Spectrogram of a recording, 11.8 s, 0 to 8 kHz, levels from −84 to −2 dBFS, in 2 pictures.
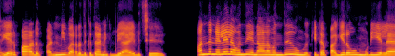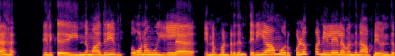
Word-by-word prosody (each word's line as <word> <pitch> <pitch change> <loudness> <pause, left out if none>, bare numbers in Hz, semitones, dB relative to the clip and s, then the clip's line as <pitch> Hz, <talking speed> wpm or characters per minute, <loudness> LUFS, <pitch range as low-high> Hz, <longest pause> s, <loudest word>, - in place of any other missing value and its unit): ஏற்பாடு 235 -2 0
பண்ணி 230 +5 0
வர்றதுக்கு 220 0 -2
தான் 235 +1 +1
எனக்கு 215 -4 -3
இப்பிடி 205 +4 0
ஆயிடுச்சு. 205 +1 -2 0.7
அந்த 305 +4 +2
நிலையில 330 +1 +3
வந்து 285 +1 +2
என்னால 260 -1 +2
வந்து 245 +3 +1 0.2
உங்கக்கிட்ட 245 -1 -1
பகிரவும் 255 +5 +1
முடியல 240 0 +1 0.8
எனக்கு 250 0 0 0.3
இந்த 250 +3 +1
மாதிரி 255 +2 0 0.3
தோணவும் 270 +1 +1
இல்ல. 240 0 +1 0.5
என்ன 245 +3 0
பண்றதுன்னு 250 +3 0
தெரியாம 285 +4 +1
1 250 - -2
குழப்ப 325 +3 -1
நிலையில 270 -1 +1
வந்து 240 +2 +1
நான் 230 -1 0
அப்பிடி 215 +1 -2
வந்து 225 +3 -1
250 Hz, 150 wpm, -19 LUFS, 230-270 Hz, 0.8 s, நிலையில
